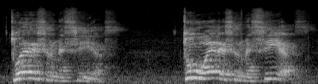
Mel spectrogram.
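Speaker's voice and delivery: ordinary delivery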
